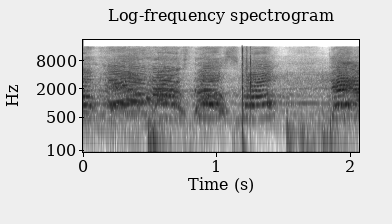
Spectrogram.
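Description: A group of girls shouting a chant together, loud and rhythmic, with a couple of sharp claps on the beat and a brief pause near the end.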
